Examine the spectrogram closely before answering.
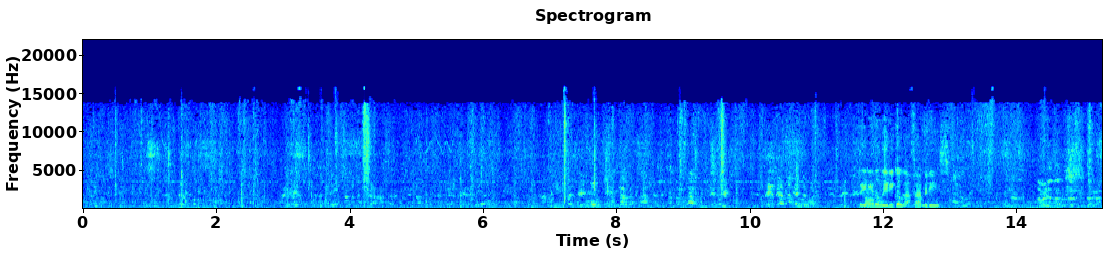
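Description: Footsteps shuffle on a stone path.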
